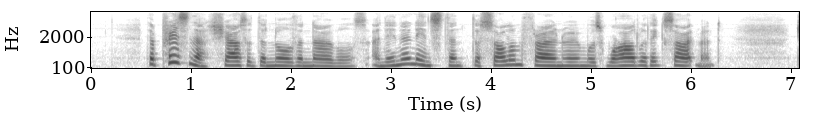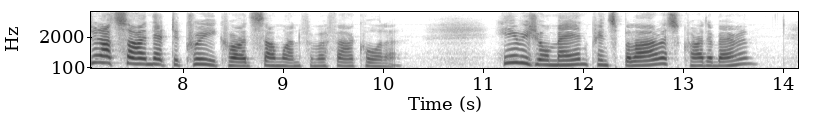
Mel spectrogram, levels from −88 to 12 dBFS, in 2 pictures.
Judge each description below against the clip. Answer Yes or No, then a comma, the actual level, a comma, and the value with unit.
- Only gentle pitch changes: No, average, 4.8 semitones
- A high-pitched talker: Yes, high, 205 Hz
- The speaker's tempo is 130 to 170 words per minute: Yes, average, 165 wpm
